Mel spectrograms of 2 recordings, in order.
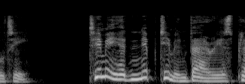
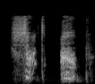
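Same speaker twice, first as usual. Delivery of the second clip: breathless voiceless shut-up; fierce hushed snap. Acted. George silencing Anne, fierce and hushed. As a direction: silence her sister sharply. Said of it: "said George fiercely".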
